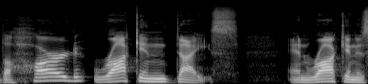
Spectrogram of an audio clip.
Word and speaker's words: Rock'n: all together these bets are called the hard rocken Dice and rocken is spelled r o c k apostrophe n Hard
